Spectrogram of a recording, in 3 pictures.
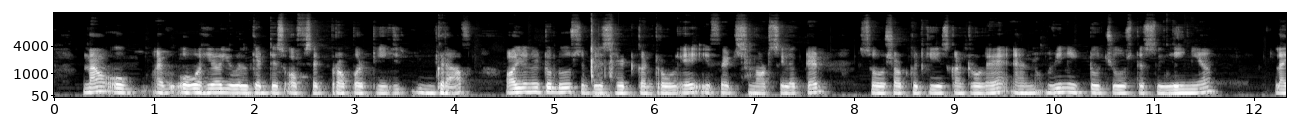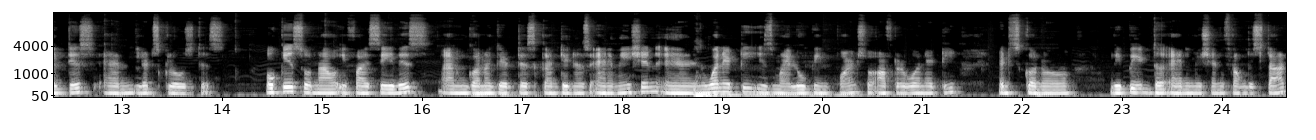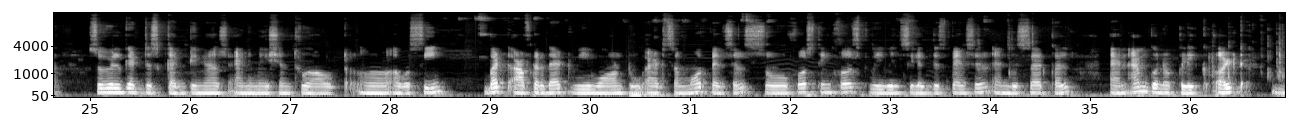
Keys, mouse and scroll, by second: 5.0 ctrl+Num_Lock, 5.0 click, 5.4 ctrl+a, 11.1 click, 28.2 click, 34.1 shift+click, 36.7 alt+Num_Lock, 36.7 shift+click, 36.8 alt+g.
